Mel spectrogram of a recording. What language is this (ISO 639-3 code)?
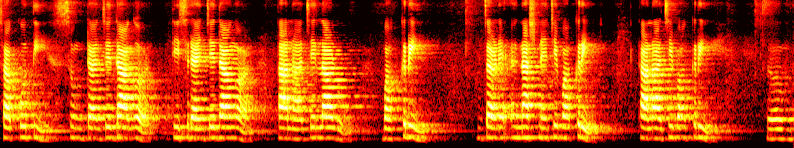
kok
